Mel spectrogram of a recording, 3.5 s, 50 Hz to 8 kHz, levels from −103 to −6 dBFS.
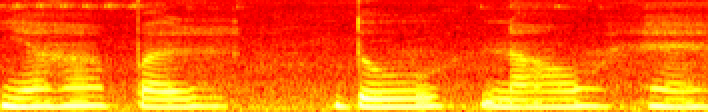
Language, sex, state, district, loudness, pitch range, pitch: Hindi, female, Bihar, Begusarai, -17 LUFS, 210-225 Hz, 220 Hz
